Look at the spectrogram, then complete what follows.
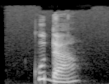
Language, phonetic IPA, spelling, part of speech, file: Russian, [kʊˈda], куда, adverb, Ru-куда.ogg
- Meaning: 1. where? 2. why? 3. much (more), a lot (more)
